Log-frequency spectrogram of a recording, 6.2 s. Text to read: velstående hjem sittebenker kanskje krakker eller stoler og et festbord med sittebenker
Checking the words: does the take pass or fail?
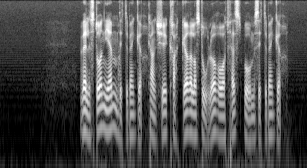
pass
